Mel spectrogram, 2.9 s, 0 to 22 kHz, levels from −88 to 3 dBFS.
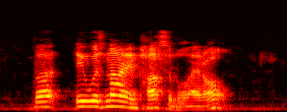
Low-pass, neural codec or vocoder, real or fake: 7.2 kHz; codec, 24 kHz, 3.1 kbps, DualCodec; fake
